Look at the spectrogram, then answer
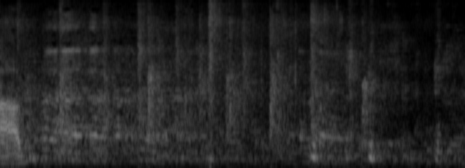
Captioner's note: laughter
